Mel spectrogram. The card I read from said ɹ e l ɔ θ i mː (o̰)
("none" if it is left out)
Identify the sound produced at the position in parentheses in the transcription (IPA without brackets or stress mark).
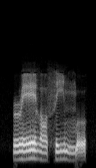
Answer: o̰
